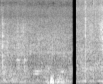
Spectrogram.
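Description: Sliced mushrooms with onion and carrot frying in a little oil in a pot, a faint sizzling hiss, stirred with a silicone spatula. There is a soft knock about a second in and a momentary break in the sound a little past halfway.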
